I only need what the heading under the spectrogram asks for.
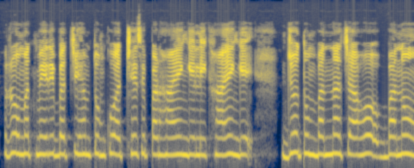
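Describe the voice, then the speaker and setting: A woman's voice: very high-pitched, little pitch movement, normal speed, a little mellow, dry recording, studio quality, recorded from a distance. A woman voicing a dutiful young daughter-in-law in a cartoon, talking earnestly and reassuringly. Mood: comforting. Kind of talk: Hindi cartoon voice acting.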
